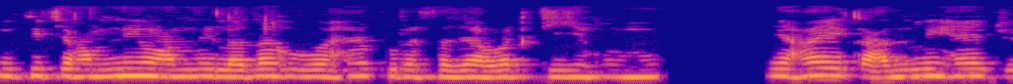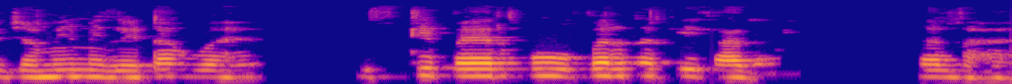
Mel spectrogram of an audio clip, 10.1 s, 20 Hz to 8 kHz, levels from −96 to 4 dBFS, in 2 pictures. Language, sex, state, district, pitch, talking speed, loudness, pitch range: Hindi, female, Chhattisgarh, Sarguja, 205 Hz, 180 wpm, -22 LUFS, 195-215 Hz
